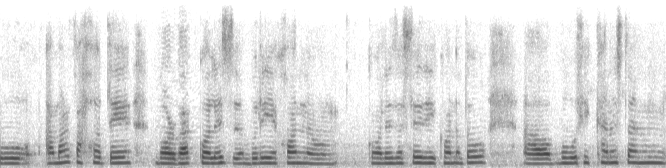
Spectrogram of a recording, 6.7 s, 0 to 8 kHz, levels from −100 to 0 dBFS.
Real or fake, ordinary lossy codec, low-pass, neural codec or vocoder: fake; Opus, 16 kbps; 7.2 kHz; vocoder, 22.05 kHz, 80 mel bands, HiFi-GAN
